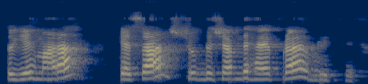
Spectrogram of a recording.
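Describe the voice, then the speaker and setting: A woman teaching an exam-prep spelling lesson, who asks her class questions and then answers them herself, repeating each word slowly. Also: high-pitched, bright, forceful tone, dull audio. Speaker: Hindi teacher.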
